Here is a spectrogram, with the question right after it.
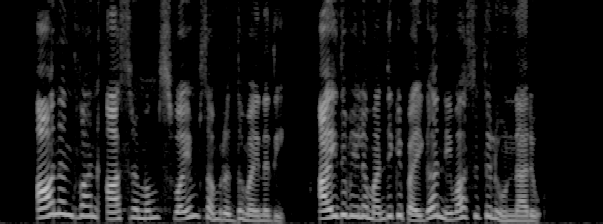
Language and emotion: Telugu, neutral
